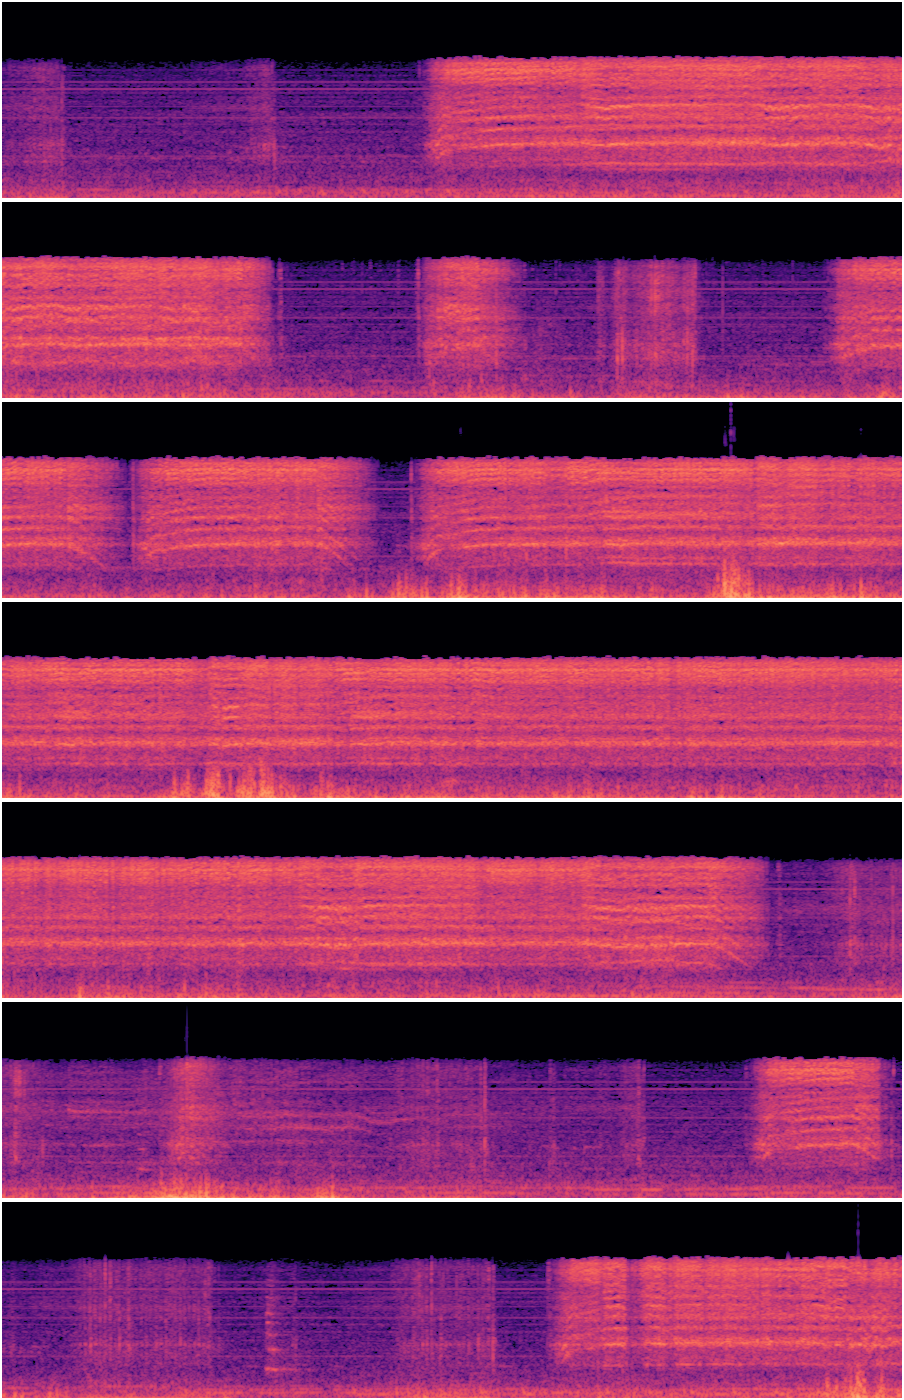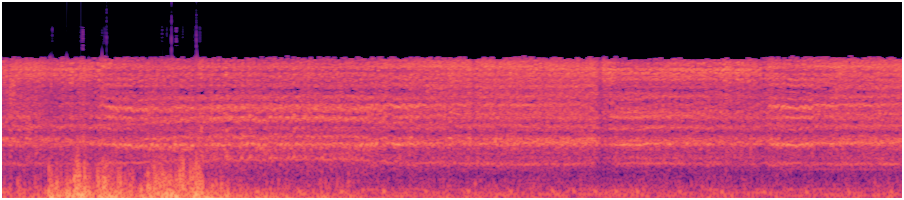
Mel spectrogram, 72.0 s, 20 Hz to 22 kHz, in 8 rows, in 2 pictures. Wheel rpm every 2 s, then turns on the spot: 0, 0, 110, 160, 160, 130, 30, 10, 30, 90, 90, 120, 160, 160, 160, 160, 160, 160, 160, 160, 160, 100, 10, 10, 10, 0, 70, 10, 0, 20, 150, 160, 160, 160, 160, 160.
14-16 44-46 54-56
